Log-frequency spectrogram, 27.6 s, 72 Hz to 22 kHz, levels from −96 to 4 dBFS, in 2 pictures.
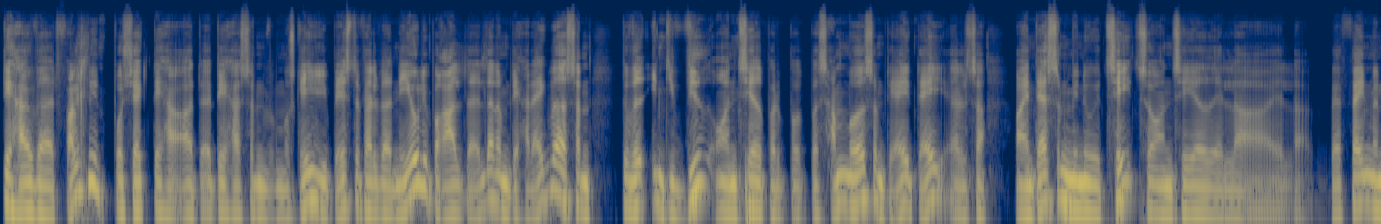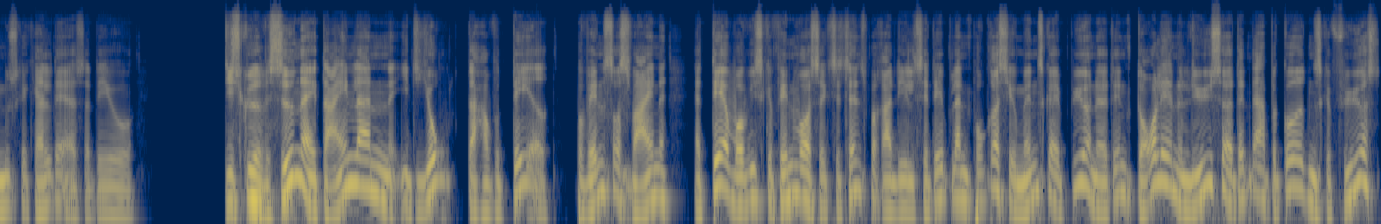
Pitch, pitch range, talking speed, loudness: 115 Hz, 100-140 Hz, 230 wpm, -29 LUFS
